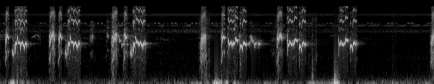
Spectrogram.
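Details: Sooty-headed bulbul song in the nggaruda style, used as a master recording for training cage birds. Bursts of high, harsh, chattering notes come in quick clusters with short pauses. A faint low thump and a steady high tone run beneath.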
